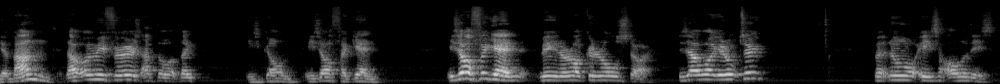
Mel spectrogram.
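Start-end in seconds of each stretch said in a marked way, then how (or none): 4.5-6.5 louder repeat. Acted. Repeats phrase, second louder.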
